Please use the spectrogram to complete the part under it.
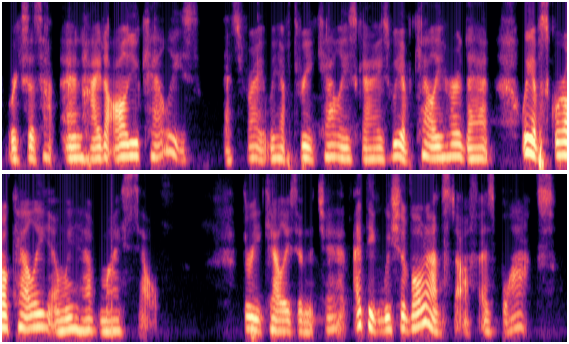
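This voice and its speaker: This older woman from New York, hosting a casual livestream on a patio, speaks low at a moderate pace. Her voice is a little mellow and slightly rough, with no echo, as she reads viewer comments aloud and laughs often.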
